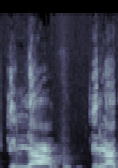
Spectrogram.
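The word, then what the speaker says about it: élève: ऐसी next word हमारे पास ELEVE, तो पहला वाला क्या है, एक्यूट एक्सेंट है, इसे ए करके पढ़ेंगे और दूसरे वाले को ए करके पढ़ेंगे, तो इसे पढ़ेंगे हम इलैब मीन्स प्यूपिल।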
